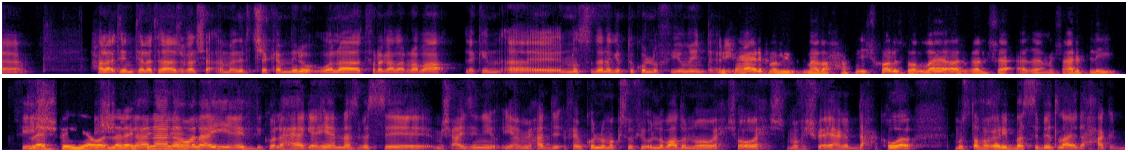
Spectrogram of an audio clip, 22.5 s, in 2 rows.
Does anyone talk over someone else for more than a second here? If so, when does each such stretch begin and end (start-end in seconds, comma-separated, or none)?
11.5-13.8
